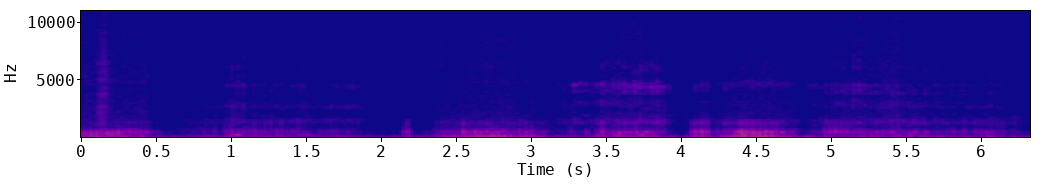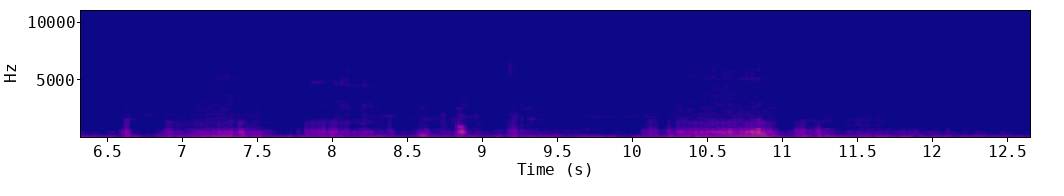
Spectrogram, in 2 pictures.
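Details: Purring British Shorthair cat named Sub, relaxed and happy: a low, rumbling purr pulsing in steady breath cycles of inhale and exhale, with soft clicks at times and no other sounds.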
